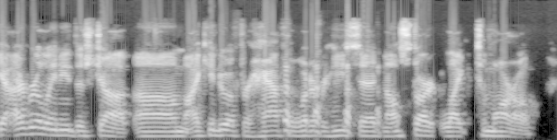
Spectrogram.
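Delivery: ordinary talk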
